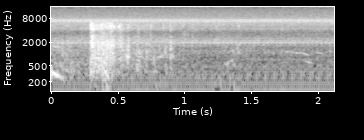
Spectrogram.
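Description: A brief breathy vocal sound close to the microphone, like a gasp or exclamation, about a third of a second in. It is followed by quiet, steady camcorder hiss and hum.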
